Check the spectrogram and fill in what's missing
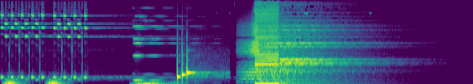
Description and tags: Bad choice Sound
